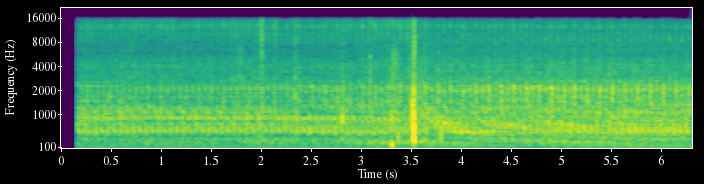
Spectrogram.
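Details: 2009 MINI Cooper S, about 25k miles, cold start at about 35F: quiet idle with light metallic rattle distinct from direct injector ticking; slack timing chain from failed tensioner, tensioner, chain and guide rails replaced under warranty.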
